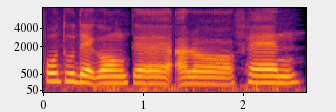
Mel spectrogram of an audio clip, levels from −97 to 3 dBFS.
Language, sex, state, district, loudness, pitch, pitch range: Chakma, female, Tripura, Unakoti, -14 LUFS, 220 Hz, 210-235 Hz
